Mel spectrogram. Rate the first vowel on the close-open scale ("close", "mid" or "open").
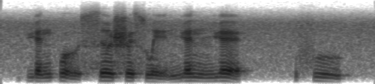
mid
